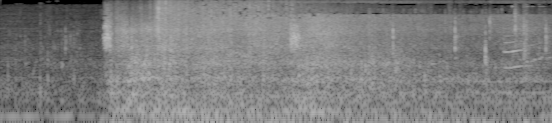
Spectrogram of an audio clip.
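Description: Flames burst out with a loud roar and crackle.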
